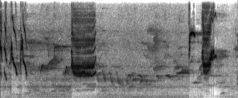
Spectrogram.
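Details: Oriental magpie-robin singing vigorously as a lure to rouse rival birds. Opens with rapid high chirps and a harsh burst, then a quieter stretch of soft warbling over low hum, ending with another sharp, loud high outburst.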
